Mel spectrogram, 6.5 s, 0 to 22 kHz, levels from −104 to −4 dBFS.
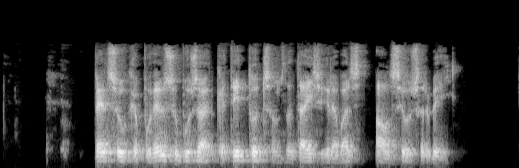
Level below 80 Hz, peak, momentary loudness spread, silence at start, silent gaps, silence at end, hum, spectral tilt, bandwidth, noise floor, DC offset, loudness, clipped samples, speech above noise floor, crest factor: -64 dBFS; -2 dBFS; 6 LU; 0.75 s; 1.05-1.17 s; 0.8 s; none; -2.5 dB/octave; 7.8 kHz; -49 dBFS; under 0.1%; -18 LUFS; under 0.1%; 31 dB; 18 dB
